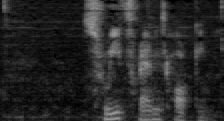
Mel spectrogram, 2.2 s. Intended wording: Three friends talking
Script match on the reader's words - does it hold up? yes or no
yes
